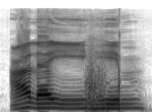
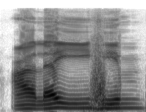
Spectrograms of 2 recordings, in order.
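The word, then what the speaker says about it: عليهم: di pada lafal alaihi alai itu ada ya sukun didahului dengan fathah. Maka di sini kita namakan dengan bacaan lin. Yaitu cara membacanya dengan bacaan yang lembut. alaihim la alaihim.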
